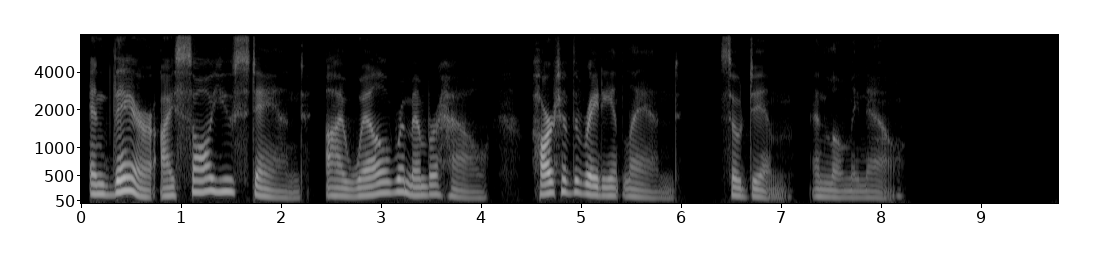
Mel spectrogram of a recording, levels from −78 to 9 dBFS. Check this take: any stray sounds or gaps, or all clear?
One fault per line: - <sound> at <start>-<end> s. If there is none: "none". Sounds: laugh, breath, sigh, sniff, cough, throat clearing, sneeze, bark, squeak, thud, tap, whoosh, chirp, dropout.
none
